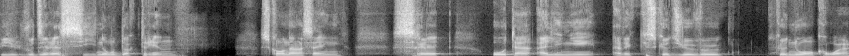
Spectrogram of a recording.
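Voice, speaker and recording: Speaking in a Quebec accent, a man with a dark, mellow tone and medium pitch goes at a very slow pace with long, frequent pauses and ordinary pitch variation. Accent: Québécois French. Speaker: preacher. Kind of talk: sermon. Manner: conversational.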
